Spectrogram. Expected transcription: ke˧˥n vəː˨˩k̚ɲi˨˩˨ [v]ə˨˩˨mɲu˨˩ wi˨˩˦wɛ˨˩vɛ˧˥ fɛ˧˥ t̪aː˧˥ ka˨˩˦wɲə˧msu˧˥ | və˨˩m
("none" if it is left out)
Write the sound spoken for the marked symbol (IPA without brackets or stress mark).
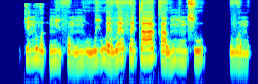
f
